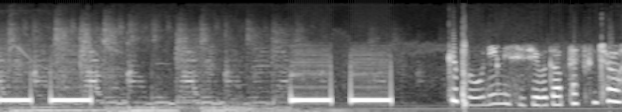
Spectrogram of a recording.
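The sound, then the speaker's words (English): A telephone ringing tone for a prank call to a pest control company sounds in two pairs of steady, mid-pitched double rings, with a low musical bed beneath, before a woman's voice answers. “ended up making this phone call to an even more confused woman.”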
